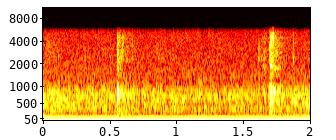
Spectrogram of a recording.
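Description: Two short, sharp clicks about a second apart over a steady faint hiss.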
